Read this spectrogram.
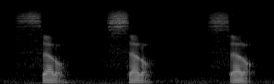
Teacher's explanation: I don't actually need to make contact for the D okay I can just do kind of like a very fast D sound just raising and lowering the tongue super fast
